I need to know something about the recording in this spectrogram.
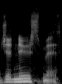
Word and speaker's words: Jonnu Smith: That's apparently how you say it, Jonnu Smith. I don't know. I've been watching the games and all the announcers keep saying Jonnu Smith. I always thought it was Jonnu.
